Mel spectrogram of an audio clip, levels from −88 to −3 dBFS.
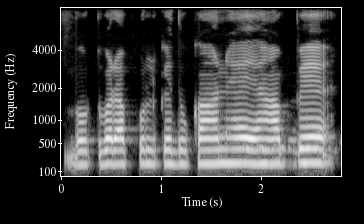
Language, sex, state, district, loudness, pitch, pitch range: Hindi, female, Bihar, Begusarai, -15 LUFS, 200 Hz, 195-205 Hz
